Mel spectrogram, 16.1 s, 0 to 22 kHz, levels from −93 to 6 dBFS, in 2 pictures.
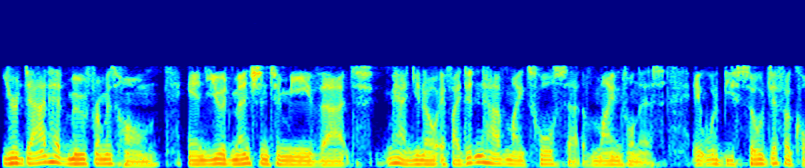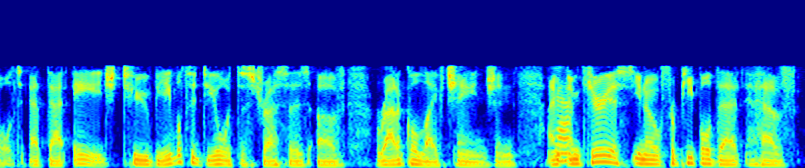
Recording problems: garbled, watery; badly; nothing above 4 kHz

